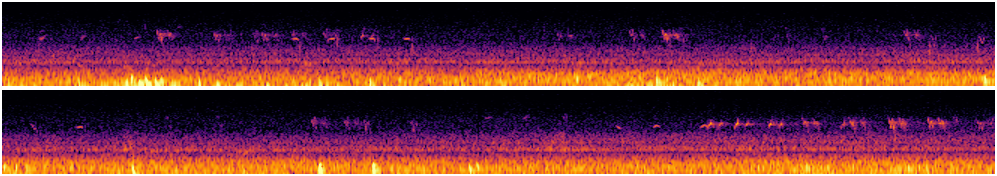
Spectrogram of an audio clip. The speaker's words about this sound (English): Song of a wild bird. Very soft.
